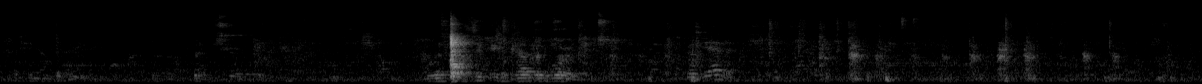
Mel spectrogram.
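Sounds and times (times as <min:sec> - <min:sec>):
dog panting: 0:05.2 - 0:12.0.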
